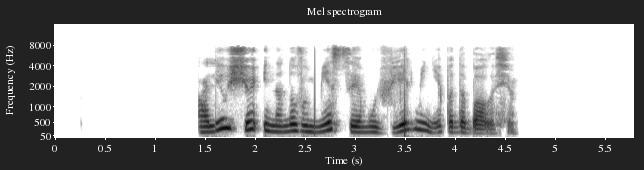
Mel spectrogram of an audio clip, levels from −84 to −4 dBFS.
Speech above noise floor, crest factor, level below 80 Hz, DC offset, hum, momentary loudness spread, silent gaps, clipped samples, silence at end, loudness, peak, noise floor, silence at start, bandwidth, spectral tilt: over 73 dB; 16 dB; -56 dBFS; under 0.1%; none; 9 LU; none; under 0.1%; 1.2 s; -18 LUFS; -4 dBFS; under -90 dBFS; 1.45 s; 8.2 kHz; -5.5 dB/octave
